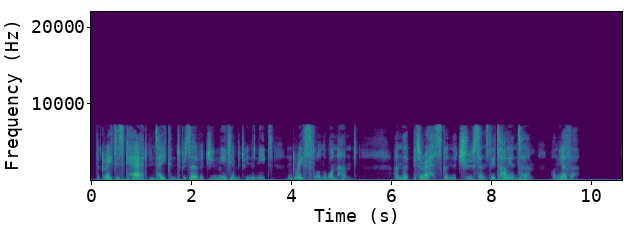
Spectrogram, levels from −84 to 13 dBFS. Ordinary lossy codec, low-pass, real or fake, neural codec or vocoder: MP3, 48 kbps; 7.2 kHz; real; none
